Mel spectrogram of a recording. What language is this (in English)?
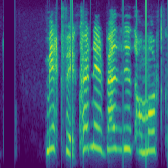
Icelandic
